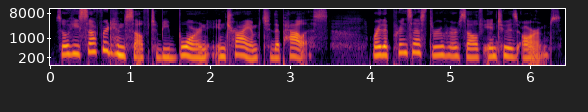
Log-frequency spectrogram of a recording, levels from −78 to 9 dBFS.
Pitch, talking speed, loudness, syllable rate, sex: 240 Hz, 185 wpm, -18 LUFS, 5.2 syllables/s, female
